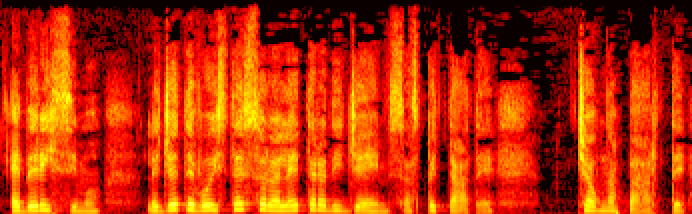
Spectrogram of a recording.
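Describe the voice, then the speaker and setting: A woman's voice: a little high, normal speed, warm tone, natural voice. A woman reading an audiobook voices a distressed, earnest young woman who speaks in a pleading, agitated way.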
